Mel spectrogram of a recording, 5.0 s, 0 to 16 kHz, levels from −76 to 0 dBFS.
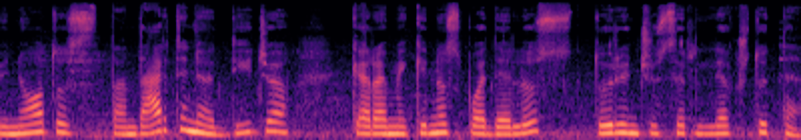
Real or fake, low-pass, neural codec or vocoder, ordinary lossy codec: real; 14.4 kHz; none; AAC, 96 kbps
